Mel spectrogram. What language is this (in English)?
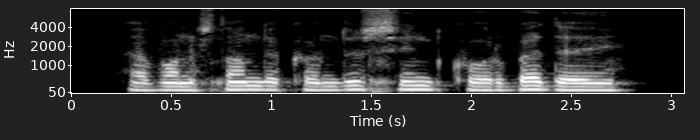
Pashto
